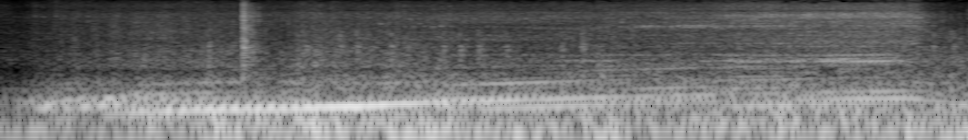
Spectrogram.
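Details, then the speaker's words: Sierra SS clone truck at a complete stop, blipped throttle: engine revs up and falls back with a faint high whistle on the rev; owner suspects a vacuum leak; unconfirmed whine under throttle. "wonder what the [ __ ] that is it sounds like a vacuum leak or some [ __ ] but when I get a gas it sounds like that"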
